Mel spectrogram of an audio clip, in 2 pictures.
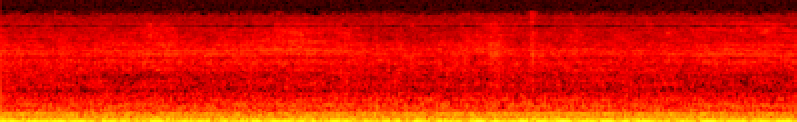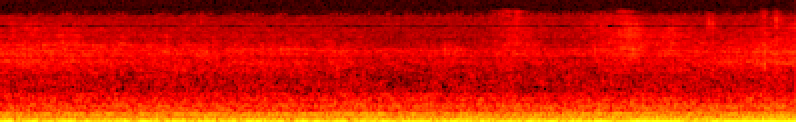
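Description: A steady low rumble with a fluttering loudness and no distinct events.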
